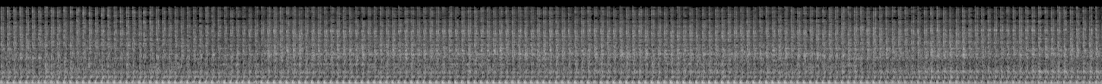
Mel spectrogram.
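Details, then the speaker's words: Honda Vario Techno 125 scooter with rough engine complaint: loud metallic top-end clatter at idle from cam chain rattle; oil very black, cam chain tensioner stopper broken and needs replacing. "ini stop tensionernya sudah jebol alias tidak berfungsi lagi ini Kalau sudah seperti ini sebenarnya kita harus ganti saja kawan"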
